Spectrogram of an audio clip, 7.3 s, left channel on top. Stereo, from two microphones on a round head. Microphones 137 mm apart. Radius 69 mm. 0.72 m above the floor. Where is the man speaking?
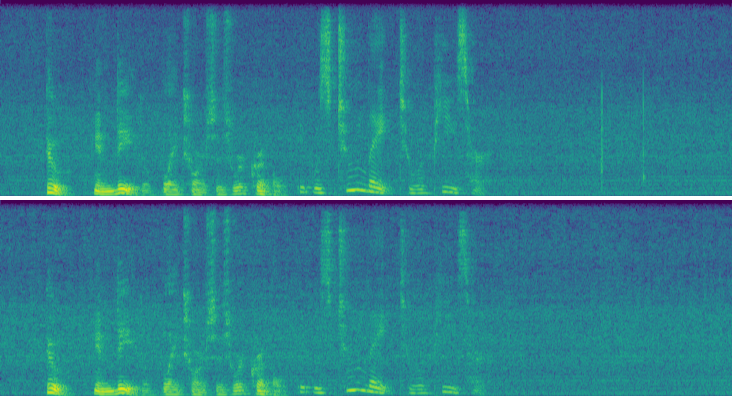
25° left (ahead or behind), 0.9 m; by 2.9 s 15° right (ahead or behind), 1.6 m.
